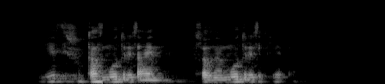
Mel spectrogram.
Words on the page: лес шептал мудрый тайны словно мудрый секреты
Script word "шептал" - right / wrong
right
